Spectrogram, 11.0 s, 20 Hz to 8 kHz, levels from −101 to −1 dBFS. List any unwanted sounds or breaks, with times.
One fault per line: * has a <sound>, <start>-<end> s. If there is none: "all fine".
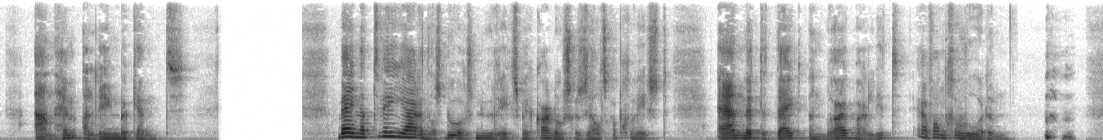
* has a throat clearing, 10.4-10.8 s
